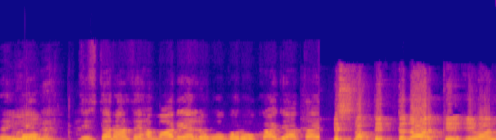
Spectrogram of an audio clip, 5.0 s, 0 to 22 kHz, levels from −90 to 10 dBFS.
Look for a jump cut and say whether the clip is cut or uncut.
cut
